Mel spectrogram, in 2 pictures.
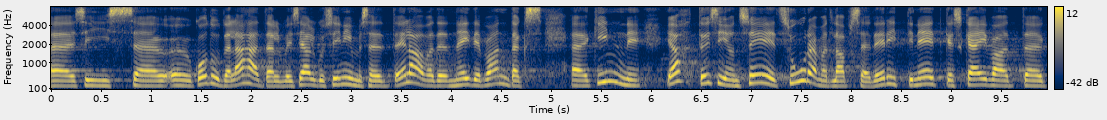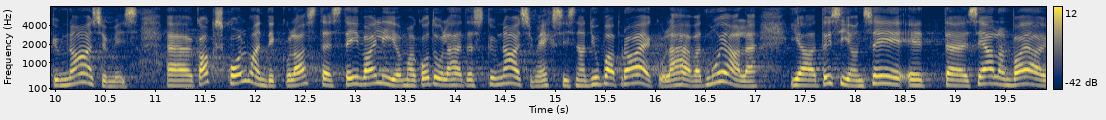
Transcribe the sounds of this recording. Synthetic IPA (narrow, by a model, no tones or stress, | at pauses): siːs | ko̞d̪̥ud̪̥e̞læɦæd̪̥ɑlvɤjseɑlkusinime̞se̞d̪̥e̞lɑvɑd̪e̞t̪ne̞jd̪̥ejpɑnd̪̥ɑks | kinːi | jɑht̪ɤsʲio̞nse̞ːt̪ːsuːɾe̞mɑd̪̥lɑpse̞d̪e̞ɾit̪ːine̞ːd̪̥ke̞skæjvɑd̪̥kymnɑːsjumis | kɑksko̞lmɑnd̪ikːulɑst̪e̞st̪e̞jvɑlʲio̞mɑko̞d̪ulæɦed̪̥ɑst̪̚kymnɑːsjumie̞hksisnɑd̪̥jubɑprɑe̞ɡ̥ulæɦevɑd̪̥mujɑle̞ | jɑt̪ɤsʲio̞nse̞ːʔet̪ːseɑlo̞nvɑjɑ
